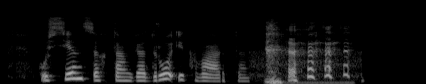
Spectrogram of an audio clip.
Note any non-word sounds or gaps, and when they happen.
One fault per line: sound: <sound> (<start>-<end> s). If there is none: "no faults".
sound: laugh (2.6-3.6 s)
